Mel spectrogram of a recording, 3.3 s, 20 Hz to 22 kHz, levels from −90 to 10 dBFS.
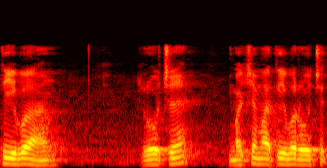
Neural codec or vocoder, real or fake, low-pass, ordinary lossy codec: codec, 16 kHz, 4 kbps, FreqCodec, larger model; fake; 7.2 kHz; none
